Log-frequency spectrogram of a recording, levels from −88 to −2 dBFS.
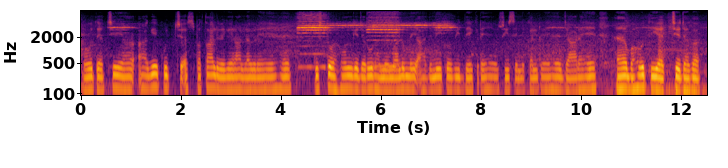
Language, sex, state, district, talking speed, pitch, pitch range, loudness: Hindi, male, Bihar, Purnia, 170 wpm, 125 Hz, 120-130 Hz, -22 LUFS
